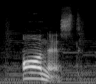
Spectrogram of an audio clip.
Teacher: la h al principio pero la h no se pronuncia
